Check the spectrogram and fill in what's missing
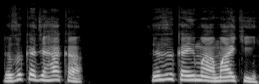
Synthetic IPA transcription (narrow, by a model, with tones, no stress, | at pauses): d̥a˨s̬ʊ˦ka˨d͡ʒi˦ɦa˦ka˨ʔ | seː˦s̬ʊ˦ka˨ji˦maː˨maː˦kʲiː˨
